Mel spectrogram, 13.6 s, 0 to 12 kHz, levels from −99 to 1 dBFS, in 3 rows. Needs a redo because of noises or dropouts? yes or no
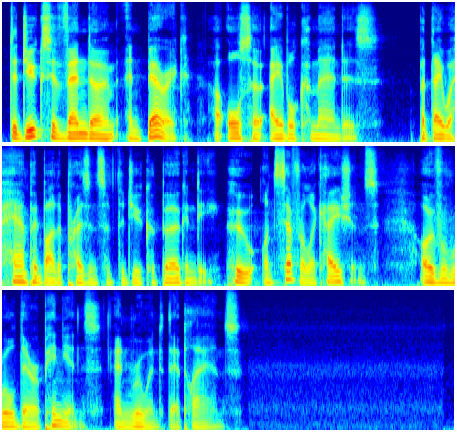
no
